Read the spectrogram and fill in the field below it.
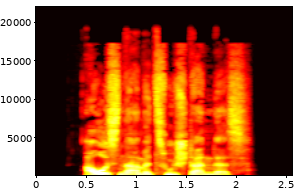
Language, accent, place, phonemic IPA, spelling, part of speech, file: German, Germany, Berlin, /ˈʔaʊ̯snaːməˌtsuːʃtandəs/, Ausnahmezustandes, noun, De-Ausnahmezustandes.ogg
- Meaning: genitive singular of Ausnahmezustand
